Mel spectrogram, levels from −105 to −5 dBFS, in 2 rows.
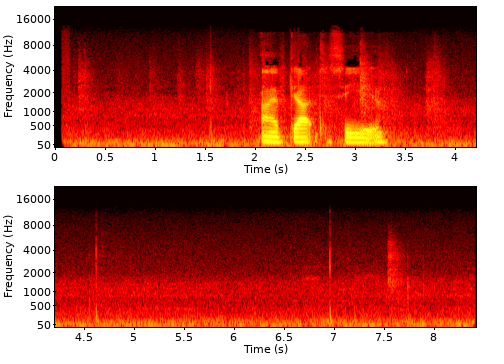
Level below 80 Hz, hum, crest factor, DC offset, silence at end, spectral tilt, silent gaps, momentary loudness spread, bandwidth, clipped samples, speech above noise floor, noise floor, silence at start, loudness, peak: -52 dBFS; none; 24 dB; under 0.1%; 0.1 s; -7.5 dB/octave; none; 25 LU; 11.5 kHz; under 0.1%; 23 dB; -52 dBFS; 0.2 s; -31 LUFS; -12 dBFS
